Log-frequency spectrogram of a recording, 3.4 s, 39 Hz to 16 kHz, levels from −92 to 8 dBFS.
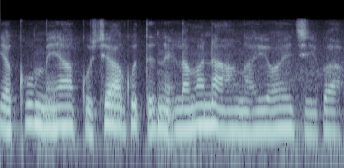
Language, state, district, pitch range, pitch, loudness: Idu Mishmi, Arunachal Pradesh, Lower Dibang Valley, 155-180 Hz, 160 Hz, -16 LUFS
